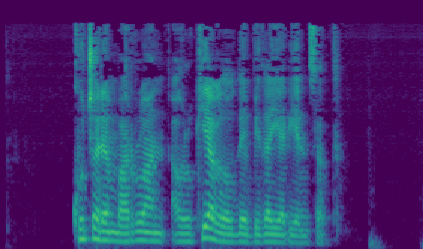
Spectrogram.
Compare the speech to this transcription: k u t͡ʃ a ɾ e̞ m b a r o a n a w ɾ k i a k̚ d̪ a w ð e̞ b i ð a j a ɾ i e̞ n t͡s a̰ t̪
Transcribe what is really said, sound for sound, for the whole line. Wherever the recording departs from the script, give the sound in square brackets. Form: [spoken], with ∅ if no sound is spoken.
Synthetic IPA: k u t͡ʃ a ɾ e̞ m b a r [u] a n a w ɾ k i a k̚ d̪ a w ð e̞ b i ð a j a ɾ i e̞ n t͡s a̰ t̪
